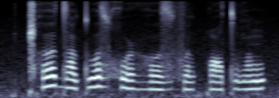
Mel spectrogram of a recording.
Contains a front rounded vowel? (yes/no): no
